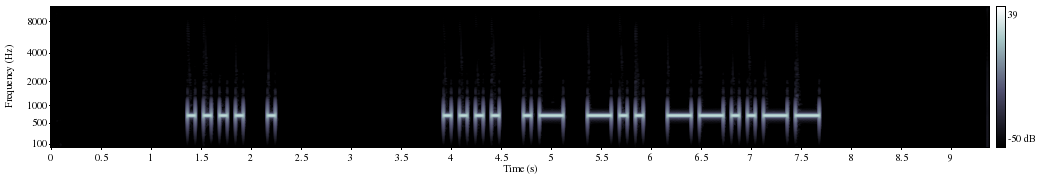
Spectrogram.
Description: Morse code, heard as a keyed tone, about 15 wpm, 700 Hz. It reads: HE HAD,
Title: 3x Word-Spacing - Sentences from Top 500 Words - 15wpm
